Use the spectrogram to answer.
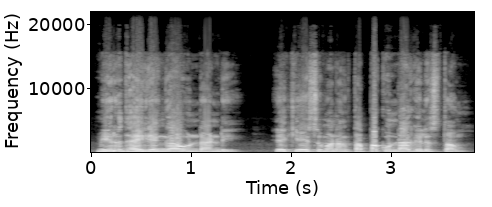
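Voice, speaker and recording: A man voicing a confident, reassuring lawyer in a story, measured and explanatory. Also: high voice, fairly bright tone.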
